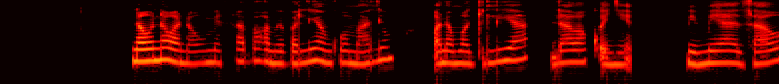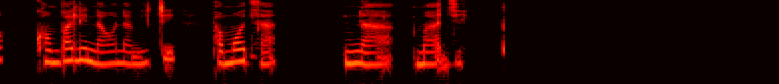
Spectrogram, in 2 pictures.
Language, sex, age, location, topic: Swahili, female, 18-24, Kisii, health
